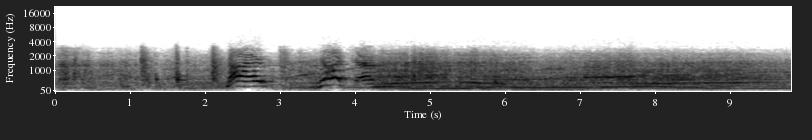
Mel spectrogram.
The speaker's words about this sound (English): Another car swung out of the car park, and the occupant waved to the guard.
